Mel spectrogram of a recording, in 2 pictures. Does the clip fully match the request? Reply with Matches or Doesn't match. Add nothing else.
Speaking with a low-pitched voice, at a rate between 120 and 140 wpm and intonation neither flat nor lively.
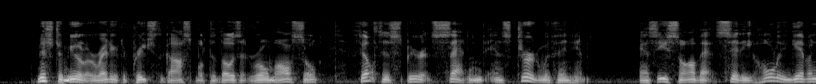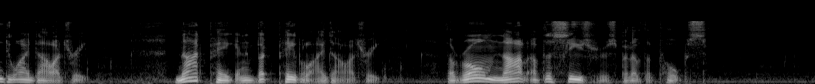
Doesn't match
